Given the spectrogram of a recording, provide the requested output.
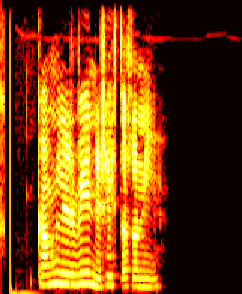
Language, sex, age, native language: Icelandic, female, 10, Icelandic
